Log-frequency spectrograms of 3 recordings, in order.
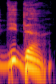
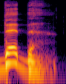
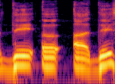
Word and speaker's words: dead: Tu dis Did? – Bah il y a Did, c'est pas Branded. – Non, c'est Dead. – T'es sûr de toi? – Un D E A D, ça se prononce Dead.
